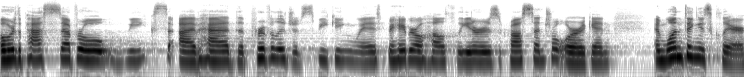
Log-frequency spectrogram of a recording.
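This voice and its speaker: The delivery moves at a fairly quick pace with fairly even intonation. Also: woman, medium pitch for a woman. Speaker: forum program co-chair. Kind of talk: formal welcome remarks. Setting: event stage with audience. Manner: loud.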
